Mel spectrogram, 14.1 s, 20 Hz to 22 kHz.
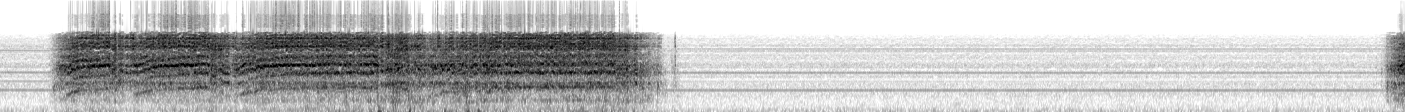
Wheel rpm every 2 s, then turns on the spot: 90, 180, 200, 50, 0, 0, 10.
none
